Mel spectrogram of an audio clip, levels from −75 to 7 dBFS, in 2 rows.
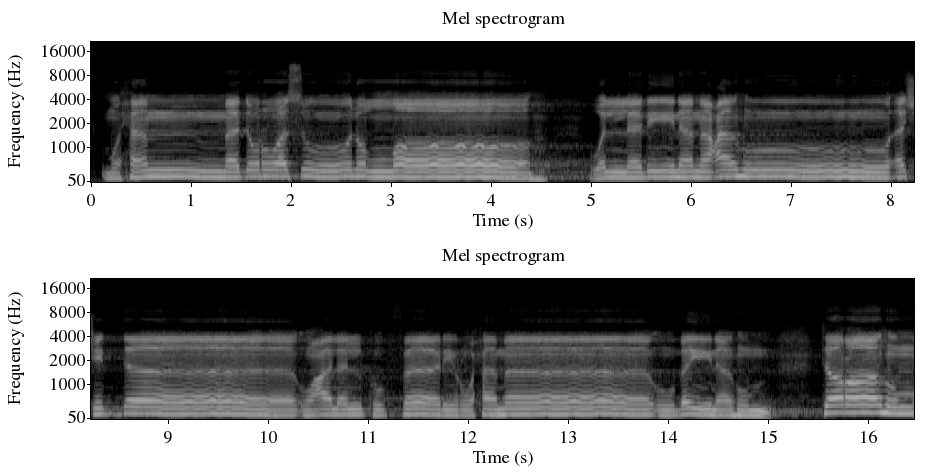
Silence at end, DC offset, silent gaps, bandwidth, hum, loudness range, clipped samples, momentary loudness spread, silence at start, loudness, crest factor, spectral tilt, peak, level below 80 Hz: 0 s; under 0.1%; none; 11 kHz; none; 2 LU; under 0.1%; 7 LU; 0.1 s; -25 LUFS; 16 dB; -6 dB/octave; -8 dBFS; -70 dBFS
